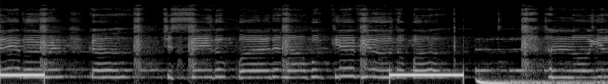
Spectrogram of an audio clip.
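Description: Channel delay (comb filtering) runs through the whole audio: one channel trails the other by a fraction of a millisecond, and when they sum to mono, shared content cancels at a first notch around 1.5 kHz and at evenly spaced points above it, leaving a hollow, phasey tone. MP3-style compression damage is plainly audible throughout as watery, swirling treble, smeared attacks and a dulled top end where weak frequency detail flickers in and out, most likely from MP3 encoding at a low bitrate around 64 kbps. Compressed frames skipped cause forward jumps at 1.61 s, 3.39 s and 4.54 s, dropping about 0.4 s, 0.15 s and 0.3 s of audio respectively, each a multiple of the 26.1 ms frame. Overlap between neighbouring frames turns each join into a brief smeared blip instead of a sharp click.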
